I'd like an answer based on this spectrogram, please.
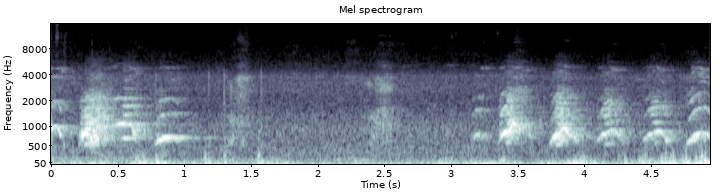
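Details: German Shepherd giving barks during stress resilience training, with high whining, yelping notes at the start and a quick series of clipped barks near the end over steady low background noise.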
